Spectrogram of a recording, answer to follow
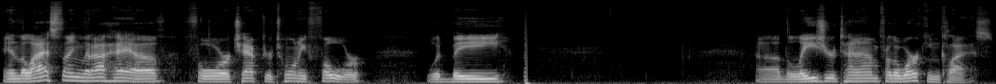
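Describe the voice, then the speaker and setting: A man with a clear, smooth, middle-pitched voice speaks as a teacher in a recorded review lesson before a test. He talks in a relaxed, unhurried way, filling pauses with many uhs and ums.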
